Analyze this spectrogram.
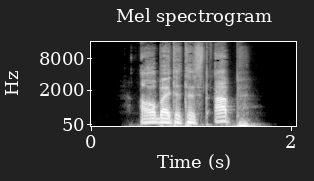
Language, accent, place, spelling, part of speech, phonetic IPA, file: German, Germany, Berlin, arbeitetest ab, verb, [ˌaʁbaɪ̯tətəst ˈap], De-arbeitetest ab.ogg
- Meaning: inflection of abarbeiten: 1. second-person singular preterite 2. second-person singular subjunctive II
